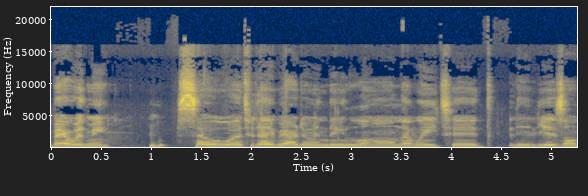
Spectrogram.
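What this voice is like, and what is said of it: Congested, nasal, snivelly voice. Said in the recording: “sorry for my voice. I have this lingering... She has the snivels... I have a lingering cold... very snivelly... I thought it wasn't nasal enough... add up a notch of nasal”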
